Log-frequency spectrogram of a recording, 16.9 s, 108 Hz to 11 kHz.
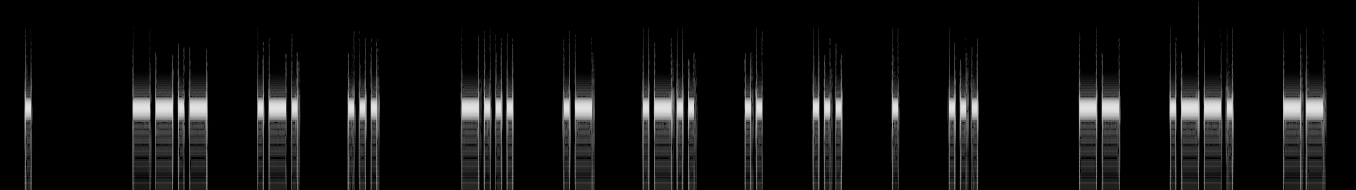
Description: Morse code, heard as a keyed tone, about 17 wpm, spaced as for 10 wpm, 800 Hz. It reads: E QRS BALISES MPM
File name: Cours-NR18-16mm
